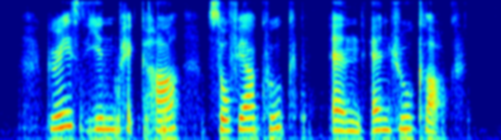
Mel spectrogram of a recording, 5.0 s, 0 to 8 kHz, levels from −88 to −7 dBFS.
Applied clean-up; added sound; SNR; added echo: neural mask model RNNoise.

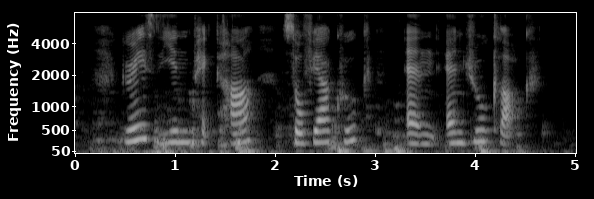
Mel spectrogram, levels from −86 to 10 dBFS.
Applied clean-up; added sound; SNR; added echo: classical method log-MMSE.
